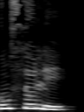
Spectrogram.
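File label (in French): "consoler", French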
